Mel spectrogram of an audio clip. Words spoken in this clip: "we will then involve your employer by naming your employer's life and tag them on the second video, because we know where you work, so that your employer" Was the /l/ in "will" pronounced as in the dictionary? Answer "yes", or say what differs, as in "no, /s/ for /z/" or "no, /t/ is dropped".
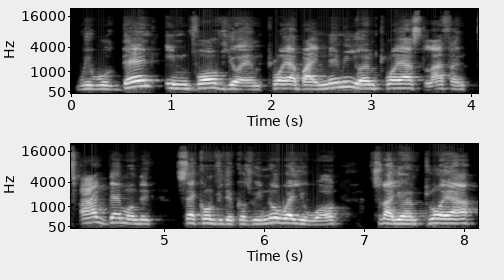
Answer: yes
